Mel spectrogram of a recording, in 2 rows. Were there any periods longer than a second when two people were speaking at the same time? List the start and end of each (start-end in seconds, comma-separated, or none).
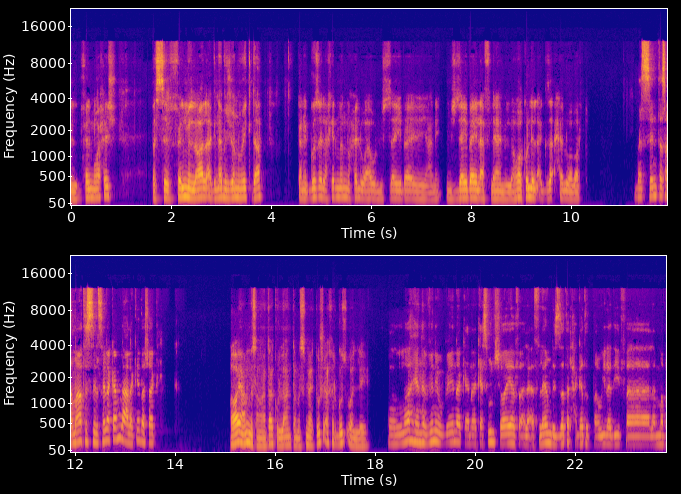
none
